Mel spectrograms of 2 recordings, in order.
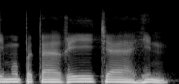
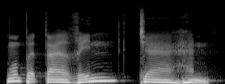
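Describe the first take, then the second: First: The first word ends without an n sound. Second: The first word ends with an n sound. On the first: The following word is joined to it as a possessor. "Itu cara membaca yang kedua" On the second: The following word is its direct object. "kalau cara membaca yang pertama"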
